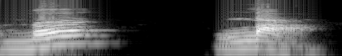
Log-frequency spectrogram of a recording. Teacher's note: The aleph here is pretty much silent because we don't have a vowel on the actual aleph itself. But I guess it slightly elongates the l sound.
